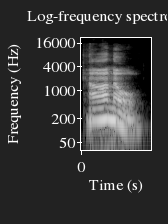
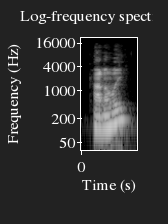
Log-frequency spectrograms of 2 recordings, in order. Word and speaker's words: Connell: It is Connell. Connolly? Well, if there was a Y, it'd be Connolly. It's Connell. It's Connell.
